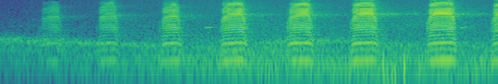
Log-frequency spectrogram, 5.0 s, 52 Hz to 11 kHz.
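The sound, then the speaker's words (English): Bar-headed geese, gray-bodied, 5-pound birds with zebra-striped heads, honk in a steady series of about seven nasal calls, evenly spaced and growing louder, with a low background rumble and no talking. “How do these gray-bodied, 5-pound geese with zebra-striped heads breathe at such high altitudes, since pilots and many mountain climbers need oxygen at half that altitude?”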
